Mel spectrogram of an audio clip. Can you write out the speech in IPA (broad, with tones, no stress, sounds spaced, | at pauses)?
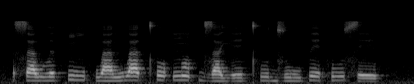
s a˧ w l ə˧ k ĩ˥˧ ŋ h w a˧ n̪ w a˦ t̪ʰ o˦ ʔ n̪ ɔ̃˦ t̚ d͡z a˨˩ j e˨˩ t̪ʰ u˧ d͡z u˨˩ m p e˥˧ h u˦ s e˨ p̚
